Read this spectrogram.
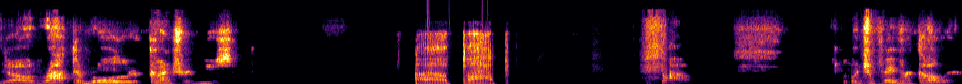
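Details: Alaryngeal speech after laryngectomy in a male laryngectomee who regained the ability to talk about a month before starting to speak publicly in this format.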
